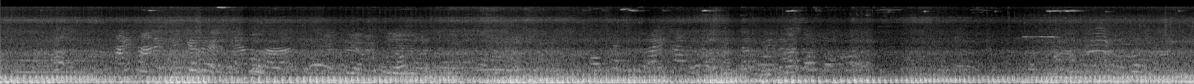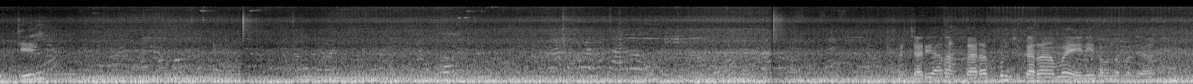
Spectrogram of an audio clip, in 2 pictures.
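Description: Motorcycle engines idle and rumble close by.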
